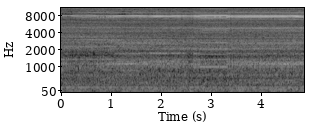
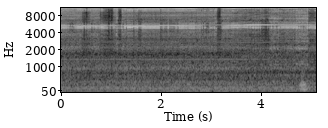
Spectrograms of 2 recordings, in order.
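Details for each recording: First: Ozone dielectric cell on a test box at full power, about 7600 Hz and 420 W: a steady, piercing high tone over an even hiss, with stable frequency and wattage and no arcing. Normal cell at full power. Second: Faulty ozone dielectric cell on a test box: shrill wavering high whine with sharp crackling snaps from arcing under power, frequency erratic, wattage low and the display resetting from inductive interference.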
